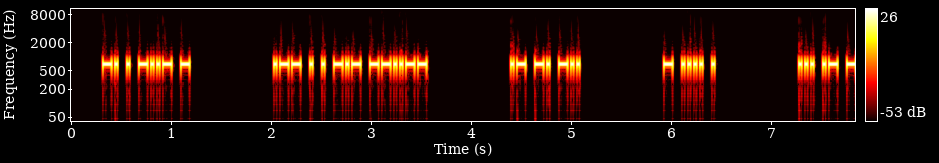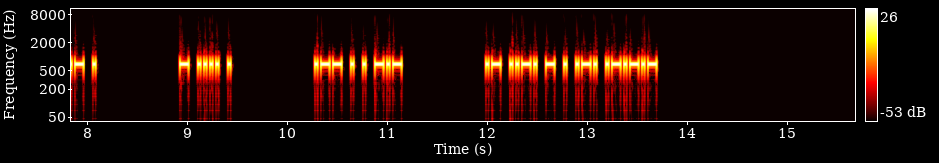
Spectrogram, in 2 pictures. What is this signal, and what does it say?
Morse code, heard as a keyed tone, about 40 wpm, 700 Hz. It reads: NEXT WEEK, AND THE SAME THE WEEK AFTER.
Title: 4x Word-Spacing - Sentences from Top 500 Words - 40wpm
